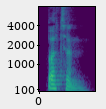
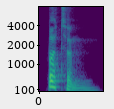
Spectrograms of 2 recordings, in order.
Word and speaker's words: button: for um is button if there is a vowel between the two final consonants then that is pronounced as it button button however if the um is a syllabic consonant then that becomes a glottal plosive this is the sound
